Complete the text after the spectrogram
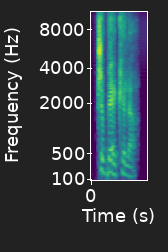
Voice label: "trabecula", Indian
